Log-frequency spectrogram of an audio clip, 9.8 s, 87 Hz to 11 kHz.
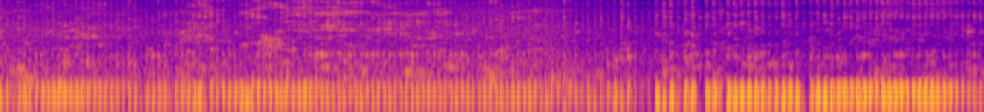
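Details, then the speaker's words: Go-kart with a 7 hp single-cylinder engine, started on half choke with the idle then turned down slightly: it ticks over with a steady, even low thump and no misses; a healthy idle. "That motor sounds pretty steady. It sounds pretty smooth."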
